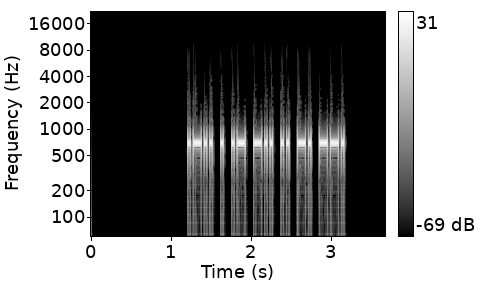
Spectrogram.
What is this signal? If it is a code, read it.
Morse code, heard as a keyed tone, about 34 wpm, 700 Hz. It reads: LEADING
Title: Seven Letter Words - 35wpm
